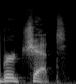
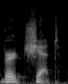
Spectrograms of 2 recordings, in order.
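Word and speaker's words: Burchett: by the name of Tim burett burett berett I go with berett here different pronunciations on the television news but uh Tim Brett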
